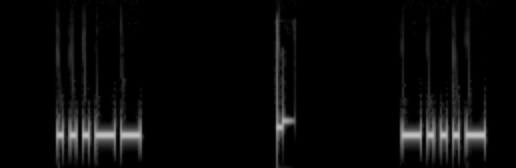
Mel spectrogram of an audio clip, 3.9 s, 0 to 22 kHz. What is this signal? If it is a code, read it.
Morse code, heard as a keyed tone, about 25 wpm, 700 Hz. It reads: 3 <BT>
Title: Single Character (Letter:Number:Punctuation:Prosign) Alt 25wpm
